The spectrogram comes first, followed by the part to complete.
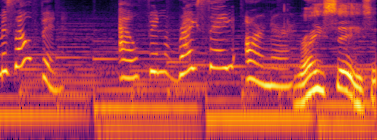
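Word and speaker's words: Reise: Rice, so it's pronounced Rice.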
